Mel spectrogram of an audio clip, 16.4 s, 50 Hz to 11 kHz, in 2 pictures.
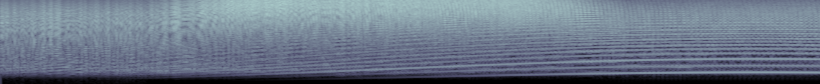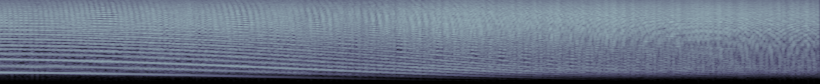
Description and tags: Nord Modular G2 through UAD Plug ins
fm, lead, nord, uad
